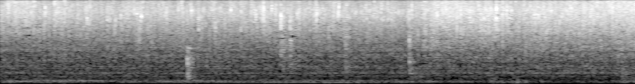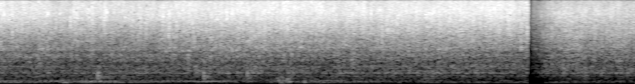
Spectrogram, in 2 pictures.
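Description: Tomato-and-onion masala sizzling in hot oil in a nonstick wok while a wooden spatula stirs it, with a few light taps. The sizzle drops out for a moment near the end, then comes back.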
